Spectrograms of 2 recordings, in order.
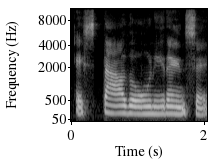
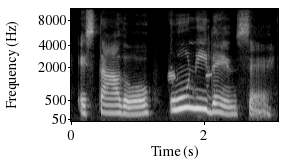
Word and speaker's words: estadounidense: that's what the word estadounidense means. That is a really long word. It is typically a difficult word for US people to learn to pronounce. Estado comes from estados, estadounidense, estadounidense, US citizen.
